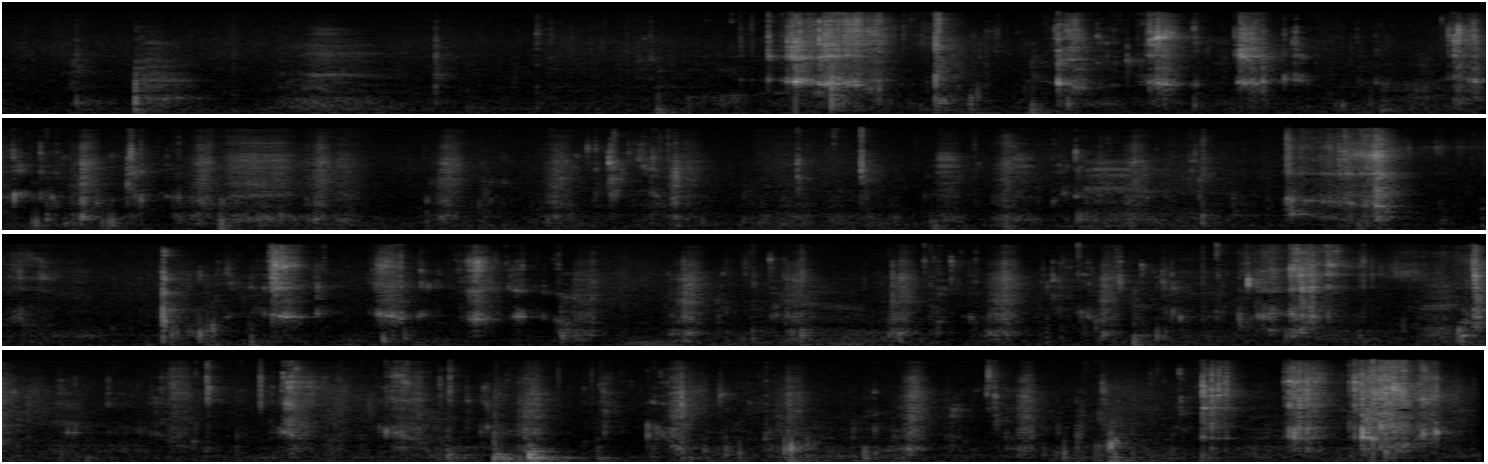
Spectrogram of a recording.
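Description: Raw mini sweet peppers being bitten into and chewed close to the microphone: crisp crunches at each bite, with softer wet chewing between them.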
